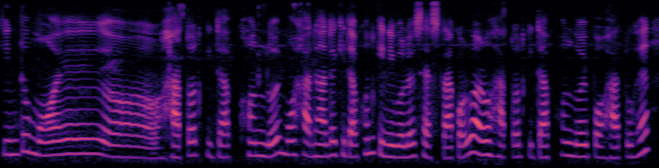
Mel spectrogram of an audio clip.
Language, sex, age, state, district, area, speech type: Assamese, female, 18-30, Assam, Dibrugarh, rural, spontaneous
